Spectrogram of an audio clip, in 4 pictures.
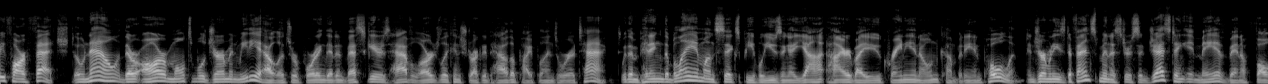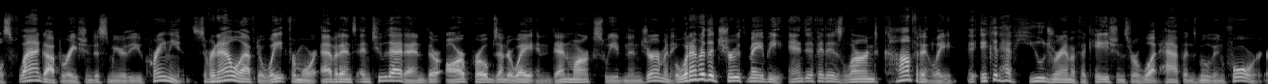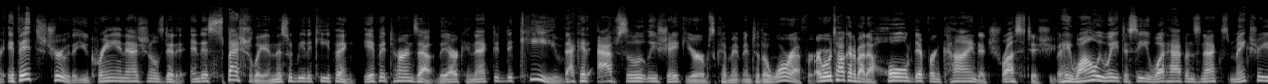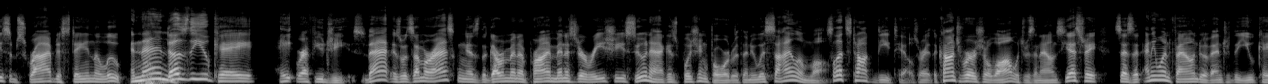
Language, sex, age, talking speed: English, male, 30-49, 255 wpm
